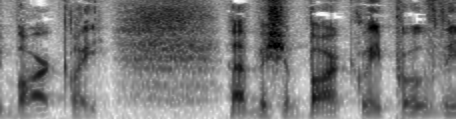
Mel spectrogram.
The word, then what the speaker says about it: Berkeley: George Barkley after whom the city of Berkeley is named because Americans don't know how to pronounce it Irish names it should be Barkley uh Bishop Barkley proved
